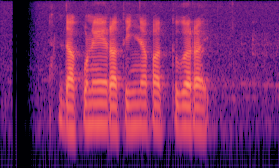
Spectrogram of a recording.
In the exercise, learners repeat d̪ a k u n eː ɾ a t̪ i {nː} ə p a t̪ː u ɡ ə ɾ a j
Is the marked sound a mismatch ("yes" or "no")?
yes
